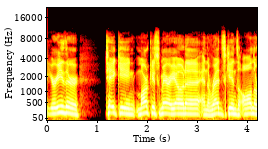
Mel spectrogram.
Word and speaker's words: Mariota: actual pronunciation is, and he says Mariota, or at least that's how I hear it. So Mariota. Mariota. Mariota. That as long as you say Mario, you'll get it right.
